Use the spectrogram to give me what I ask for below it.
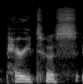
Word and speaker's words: peritus: or is that how you say it parody yeah that just means ex- experts. A peritus is an expert, and periti are experts.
